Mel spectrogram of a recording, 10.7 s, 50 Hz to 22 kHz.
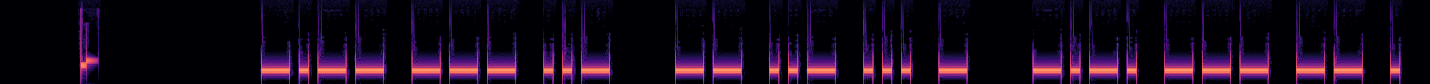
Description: Morse code, heard as a keyed tone, about 17 wpm, 700 Hz. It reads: YOU MUST COME
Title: Sentences from Top 200 Words 17wpm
